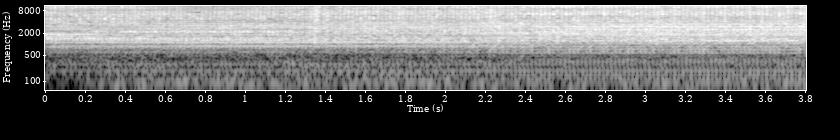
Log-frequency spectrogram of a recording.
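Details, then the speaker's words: 2007 Ford F350 6.0 Powerstroke, key on, engine off: steady whirring drone that never cycles off as the electric vacuum pump runs continuously chasing a vacuum leak letting fumes into the cab. "All right, so I got the key on. Hopefully you can hear me. That's the vacuum pumping."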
